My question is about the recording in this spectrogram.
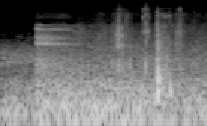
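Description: Rustling and handling noise as a backpack is set down on a concrete ledge, with a short knock a little past halfway. A low rumble runs underneath.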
